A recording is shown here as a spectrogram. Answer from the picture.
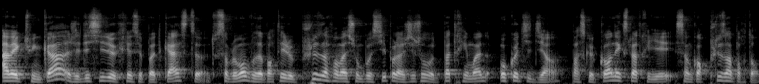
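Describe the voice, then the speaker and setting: A man speaks at a very fast pace with hardly any pauses. The recording is very clean, with a silent background. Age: 30s. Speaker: financial advisor and podcast host. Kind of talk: interview answers, podcast. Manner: conversational with fillers.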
